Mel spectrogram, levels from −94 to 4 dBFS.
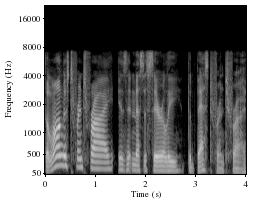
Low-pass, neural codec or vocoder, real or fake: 7.2 kHz; codec, 16 kHz, 4 kbps, X-Codec, WavLM features, trained on Multilingual LibriSpeech; fake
